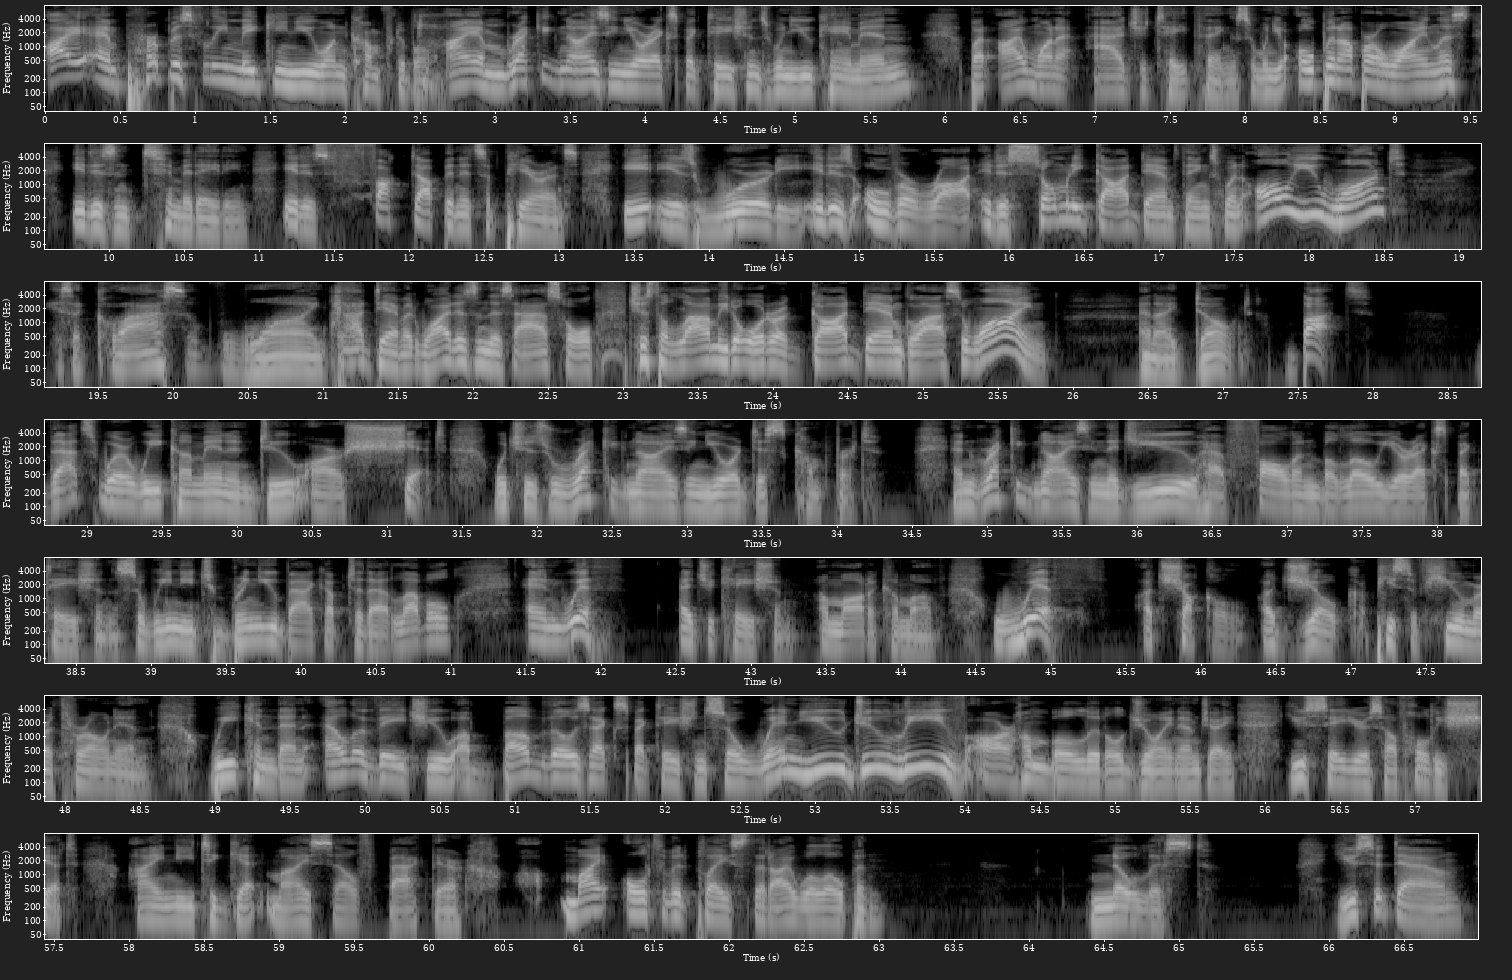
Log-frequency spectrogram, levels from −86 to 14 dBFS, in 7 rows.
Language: English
